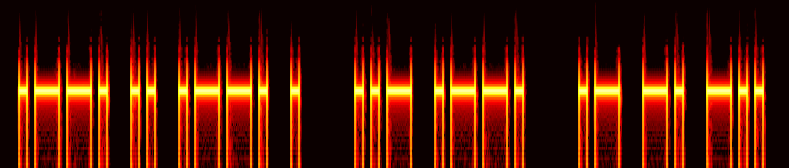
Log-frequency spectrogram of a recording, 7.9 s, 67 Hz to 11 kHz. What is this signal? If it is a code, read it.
Morse code, heard as a keyed tone, about 14 wpm, 700 Hz. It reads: PIPE UP AND
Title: Sentences from Top 1500 Words 15wpm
